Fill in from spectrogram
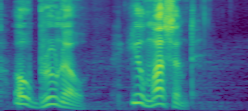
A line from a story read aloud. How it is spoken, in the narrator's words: Sylvie exclaimed in alarm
